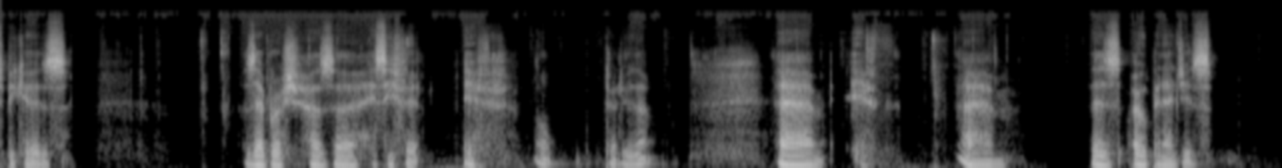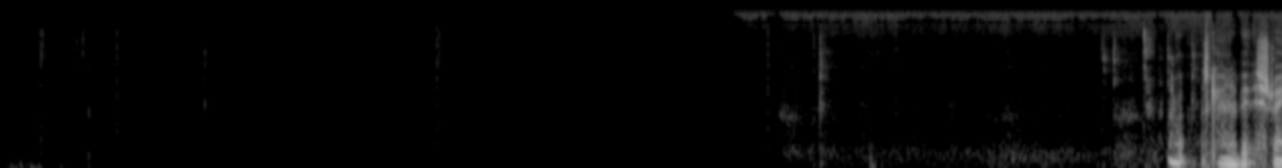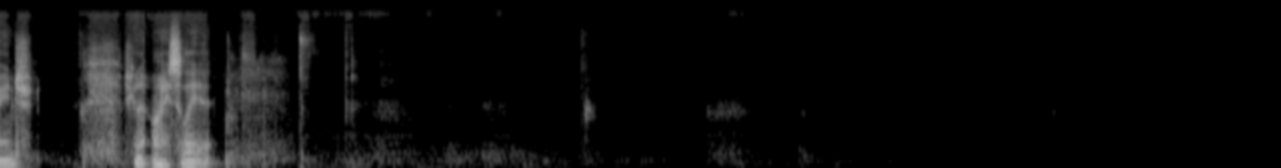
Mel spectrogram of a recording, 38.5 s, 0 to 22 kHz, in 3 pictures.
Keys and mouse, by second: 0.6 click, 1.4 click, 2.6 middle click, 2.8 right click, 3.0 right click, 3.2 alt+click, 4.1 ctrl+d, 5.4 ctrl+z, 6.2 ctrl+f, 6.6 alt+click, 6.8 alt+right click, 7.6 alt+right click, 7.8 alt+click, 8.6 alt+drag, 8.8 alt+right click, 9.2 shift+x, 9.7 alt+right drag, 9.9 alt+right drag, 10.1 alt+drag, 10.4 alt+middle drag, 10.6 alt+right drag, 10.8 alt+right drag, 11.0 alt+drag, 11.3 alt+middle click, 11.7 alt+right drag, 11.8 alt+right drag, 12.3 alt+middle drag, 12.5 alt+right drag, 13.9 q, 20.3 q, 24.2 alt+right drag, 24.6 alt+drag, 26.3 alt+q, 26.7 drag, 26.9 middle drag, 27.2 right drag, 27.5 click, 27.8 middle drag, 27.9 right drag, 28.1 alt+right drag, 28.5 q.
